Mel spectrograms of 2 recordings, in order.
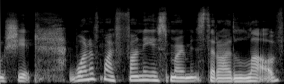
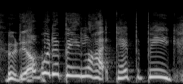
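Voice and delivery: imitating a child; 10 semitones higher than usual. Child quoted wanting to copy Peppa.

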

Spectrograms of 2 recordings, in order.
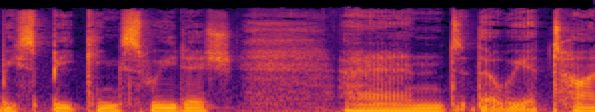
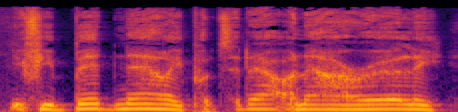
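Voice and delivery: hyping seller; 6 semitones higher than usual. Retold or imitated.

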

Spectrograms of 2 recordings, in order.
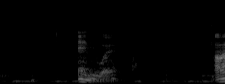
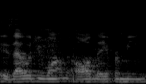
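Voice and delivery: ordinary talk, nothing marked

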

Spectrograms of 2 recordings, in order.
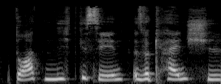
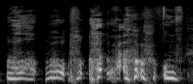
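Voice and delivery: mock panting; 4 semitones higher, slower than usual. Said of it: "komplett außer Atem".

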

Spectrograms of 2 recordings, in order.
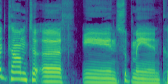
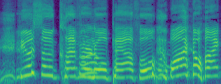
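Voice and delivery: high, whining mock Lex; whiny high villain; 12 semitones higher than usual. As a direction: whine like a petulant villain. Imitating Lex, high pitched.

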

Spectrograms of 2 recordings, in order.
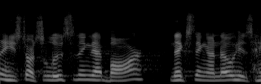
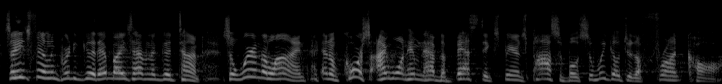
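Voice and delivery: ordinary delivery

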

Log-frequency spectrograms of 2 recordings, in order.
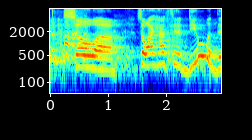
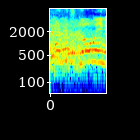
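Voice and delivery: ordinary delivery

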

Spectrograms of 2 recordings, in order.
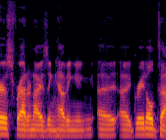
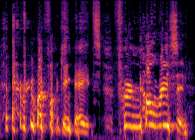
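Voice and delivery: mock outraged squeal; exaggerated high repeat; 13 semitones higher, 5 dB louder than usual. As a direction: pitch it way up, mocking.

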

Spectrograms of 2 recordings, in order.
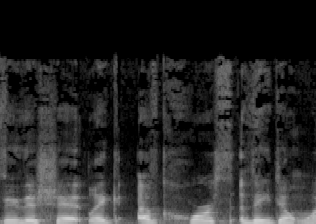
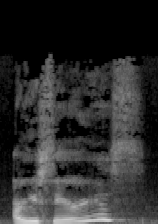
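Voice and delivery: incredulous; 6 semitones higher than usual. Real, not acted. Exasperated rhetorical question.

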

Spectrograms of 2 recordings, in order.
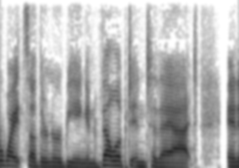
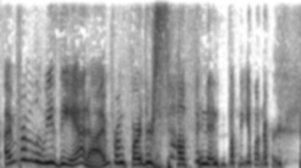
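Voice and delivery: raised, louder indignant protest with a laugh; indignant mock retort; 8 semitones higher, 7 dB louder than usual. Co-host answering the fake-Southerner accusers, indignant and laughing. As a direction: protest it, half laughing, pitch up high.

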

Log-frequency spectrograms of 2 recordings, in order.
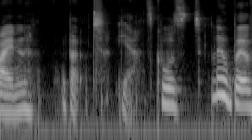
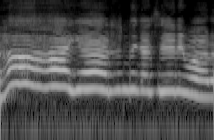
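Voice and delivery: much higher, forced laugh and excuse; awkward laugh; 11 semitones higher than usual. Retold or imitated. Retelling her own awkward reply to friends, much higher. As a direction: laugh it off in embarrassment. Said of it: "I had to sort of, like, go".

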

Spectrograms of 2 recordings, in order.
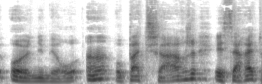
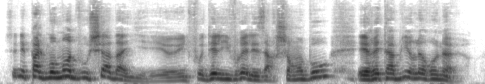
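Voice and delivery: higher, louder, fast scolding; scolding wife; 6 semitones higher, 4 dB louder, faster than usual. Acted. Wife scolding quarrelling husband and daughter, fast higher voice. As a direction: hurry them, cut the bickering. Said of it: "les interrompt Kitry".

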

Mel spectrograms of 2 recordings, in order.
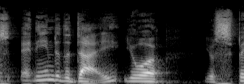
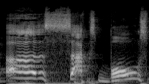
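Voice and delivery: mock whine; 10 semitones higher, much slower than usual. Rowers moaning in bad weather.

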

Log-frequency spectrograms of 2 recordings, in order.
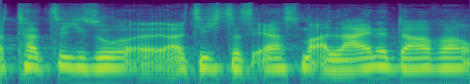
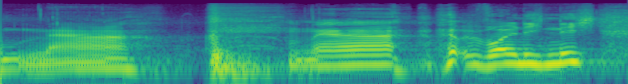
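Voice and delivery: mocking rejection; 2 semitones higher, slower than usual. Germans rejecting the Korean-German kid, teasing and dismissive. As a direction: mimic a smug playground refusal. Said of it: "sagen die Deutschen so".

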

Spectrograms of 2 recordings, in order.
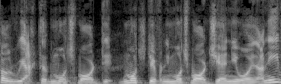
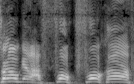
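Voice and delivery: high, loud mock yell; mock shout; 11 semitones higher, 3 dB louder than usual. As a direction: bark it like an angry old man. Old man shouting at crew.

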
